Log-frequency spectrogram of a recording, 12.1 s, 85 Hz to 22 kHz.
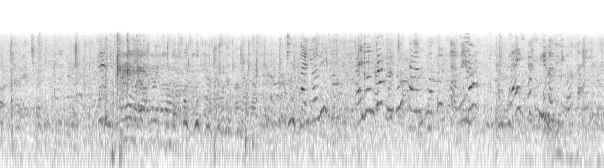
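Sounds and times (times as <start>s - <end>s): murmur of chatter: 0.0s - 12.0s.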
